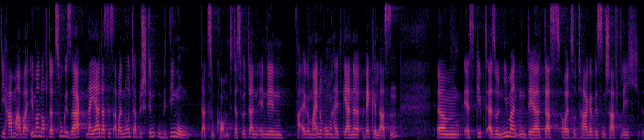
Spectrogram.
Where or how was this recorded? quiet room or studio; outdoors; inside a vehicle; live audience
live audience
